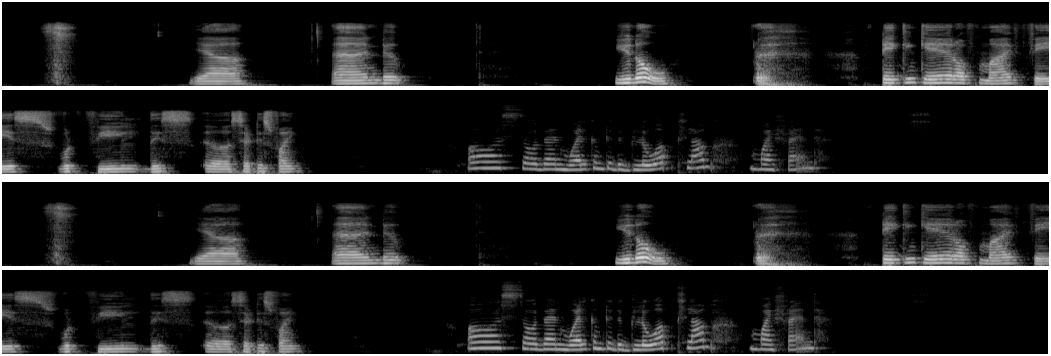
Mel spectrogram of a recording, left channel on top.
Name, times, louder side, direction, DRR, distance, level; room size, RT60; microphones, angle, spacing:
voice 1, 1.9-2.4 3.3-4.0 6.1-6.7 7.5-8.0 8.8-11.2 11.4-13.4, left 2 dB, 25° left, 0.4 m, -21 dB
voice 2, 15.1-18.7, right 4 dB, 35° right, 0.4 m, -30 dB
4.0 x 3.0 x 2.3 m
head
